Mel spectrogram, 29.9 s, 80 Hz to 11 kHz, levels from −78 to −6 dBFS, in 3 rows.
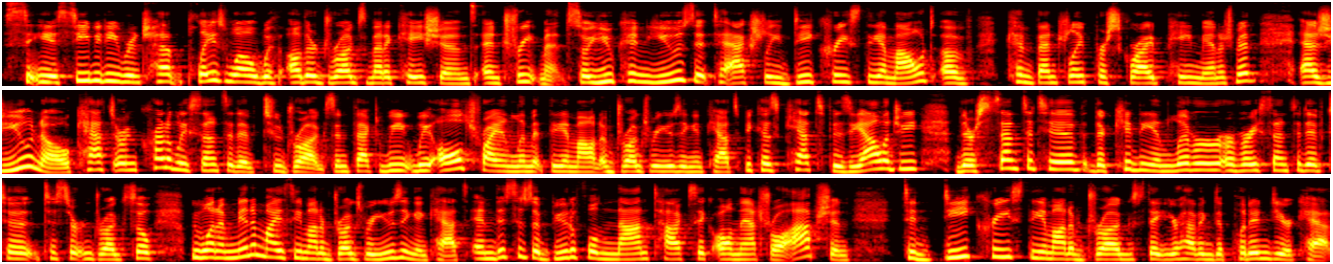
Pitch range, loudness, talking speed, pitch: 210-255 Hz, -20 LUFS, 200 wpm, 230 Hz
